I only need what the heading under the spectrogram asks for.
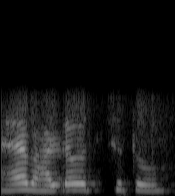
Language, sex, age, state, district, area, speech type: Bengali, female, 30-45, West Bengal, South 24 Parganas, rural, conversation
